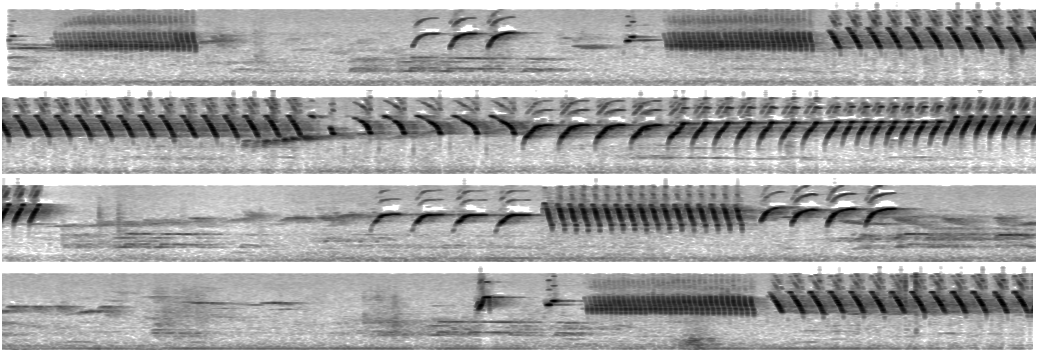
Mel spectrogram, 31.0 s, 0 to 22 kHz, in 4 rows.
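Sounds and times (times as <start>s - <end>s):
canary singing trills: 0.1s - 25.8s, 26.7s - 30.9s.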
